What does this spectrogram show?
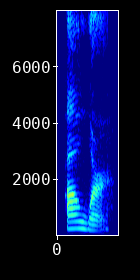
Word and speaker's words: hour: Hour nasruni ditulisnya ada hanya ya hower tapi dibacanya hanya jadi hilang our our artinya jam Oke sip sampai sini bisa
